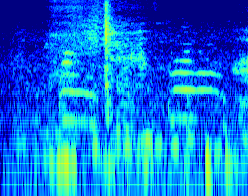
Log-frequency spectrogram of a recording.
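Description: A cat meows in several drawn-out, wavering calls, close and fairly clear, with a brief sharp noise in between and no talk.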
